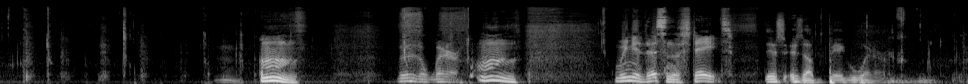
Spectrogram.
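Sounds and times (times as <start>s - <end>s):
biting and chewing a creamsicle-like orange snack with wafery center: 0.0s - 3.0s, 8.1s - 9.6s
speech: 2.6s - 3.1s, 4.0s - 5.5s, 6.2s - 9.0s.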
